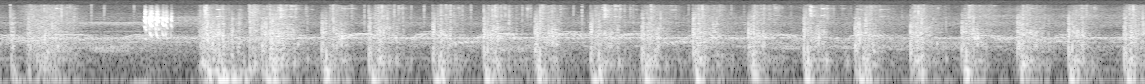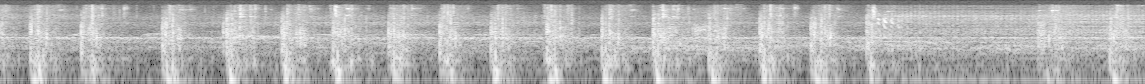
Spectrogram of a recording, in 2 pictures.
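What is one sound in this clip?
Footsteps rustle steadily through grass.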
